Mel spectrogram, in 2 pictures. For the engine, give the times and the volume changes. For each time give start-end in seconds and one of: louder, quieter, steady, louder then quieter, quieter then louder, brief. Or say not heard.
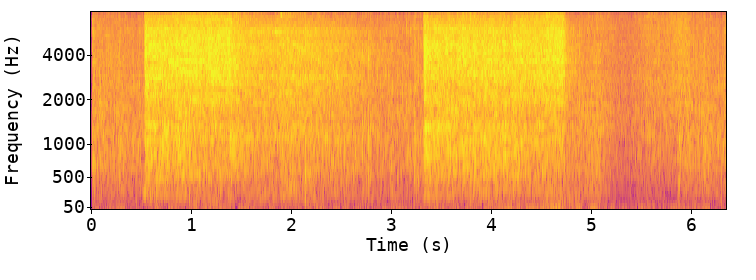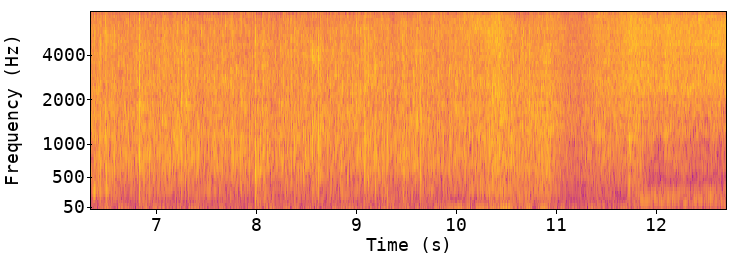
0.0-4.8 quieter then louder.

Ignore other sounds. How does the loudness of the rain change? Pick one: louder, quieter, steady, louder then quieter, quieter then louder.
steady.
